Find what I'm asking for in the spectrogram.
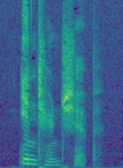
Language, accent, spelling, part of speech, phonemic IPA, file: English, US, internship, noun, /ˈɪntɝnʃɪp/, En-us-internship.ogg
- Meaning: 1. A job taken by a student in order to learn a profession or trade 2. A job taken by a student in order to learn a profession or trade.: The first year of a medical residency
